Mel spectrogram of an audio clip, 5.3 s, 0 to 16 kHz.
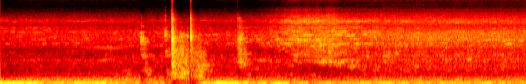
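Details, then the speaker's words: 1978 Ford F-150, 351 V8 with 650 Edelbrock carburetor, out for the first time in 2025, hood open: low steady V8 rumble at idle, a few clanks from hood handling; idles evenly and sounds healthy. "So, my 1978 F-150, I have it here idling."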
